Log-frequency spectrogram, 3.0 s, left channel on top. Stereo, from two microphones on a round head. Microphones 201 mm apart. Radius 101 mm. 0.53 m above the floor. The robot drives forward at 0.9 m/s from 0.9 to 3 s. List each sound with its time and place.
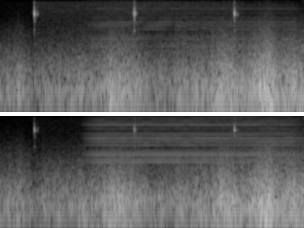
0.3 s ticking: 45° left (ahead or behind); by 2.5 s 30° left (ahead or behind)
